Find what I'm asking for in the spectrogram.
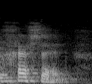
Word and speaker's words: chesed: but it is the word chesed, which is spelled C-H-E-S-E-D in English letters.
